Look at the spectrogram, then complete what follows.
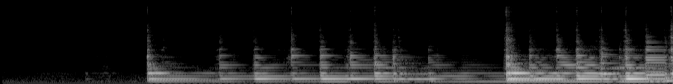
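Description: Solo oud taqsim (improvisation) in maqam Ajam on C. After about a second and a half of quiet, a strong first note rings out, followed by a run of plucked notes, several a second, each ringing and fading, with a louder attack about five seconds in.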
